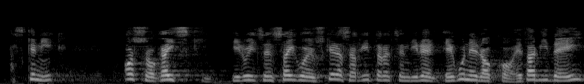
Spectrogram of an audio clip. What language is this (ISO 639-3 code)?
eus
